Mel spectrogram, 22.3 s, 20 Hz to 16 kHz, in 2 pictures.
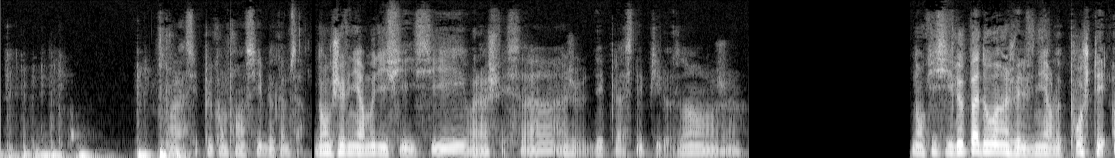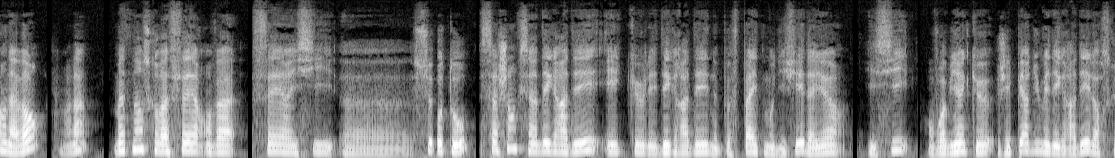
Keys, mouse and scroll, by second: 0.0-1.4 typing, 1.6 KP_Enter, 3.8-4.9 drag, 6.0 click, 7.9 click, 8.3 middle click, 9.0 click, 11.2 click, 11.9 middle click, 14.1 click, 19.6 click, 20.3 middle click, 21.5 click.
